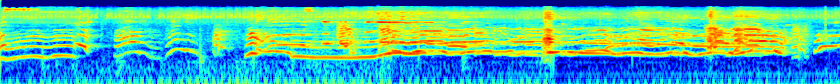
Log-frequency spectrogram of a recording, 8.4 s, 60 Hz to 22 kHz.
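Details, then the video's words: Several dogs howling together, August 2010: wavering, arching tonal howls that overlap and rise and fall, with sharp yips and barks cutting in through the chorus. "Dogs Howling"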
